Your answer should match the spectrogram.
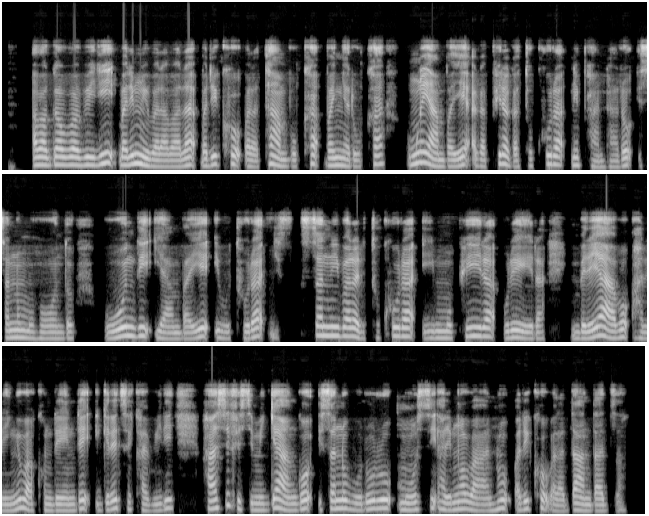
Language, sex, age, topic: Rundi, male, 36-49, education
